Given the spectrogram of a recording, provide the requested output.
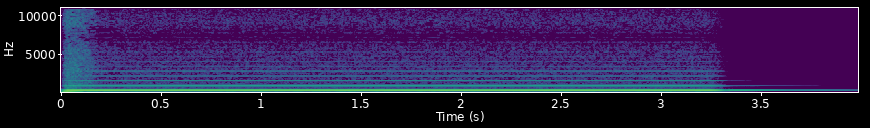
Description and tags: Inspired by the Synth Secrets article "Synthesizing Pan Pipes" from Sound on Sound, I created this. It's completely unrealistic, I know. This is the note D sharp in octave 4. (Created with AudioSauna.)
